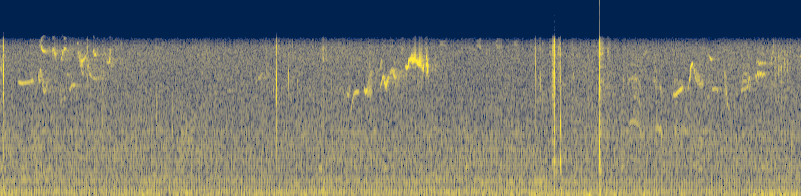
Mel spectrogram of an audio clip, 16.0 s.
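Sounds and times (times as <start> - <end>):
bird gliding chirps: 0.0 - 2.4, 5.0 - 6.0, 6.8 - 10.6, 12.6 - 16.0
outdoor background hiss: 0.0 - 16.0
sharp click: 10.7 - 11.3.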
